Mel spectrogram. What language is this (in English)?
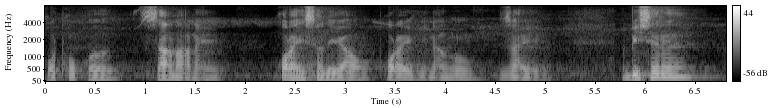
Bodo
